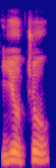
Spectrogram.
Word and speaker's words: U2: de palabras, ya que U2 se pronuncia en inglés you to, lo que significa tú también.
